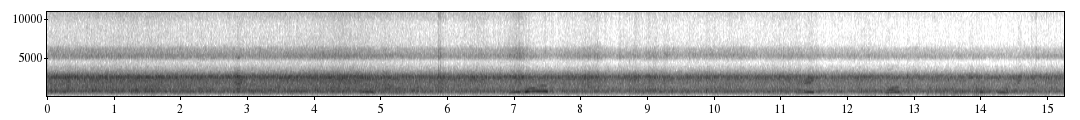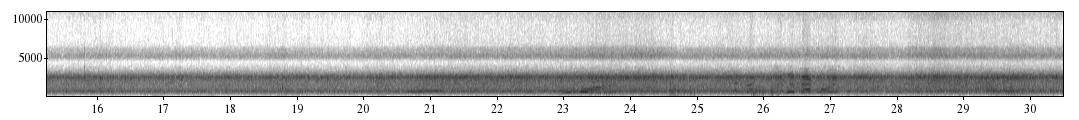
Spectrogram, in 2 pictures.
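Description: Steady rush of whitewater rapids churning around a raft, with small splashes now and then.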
